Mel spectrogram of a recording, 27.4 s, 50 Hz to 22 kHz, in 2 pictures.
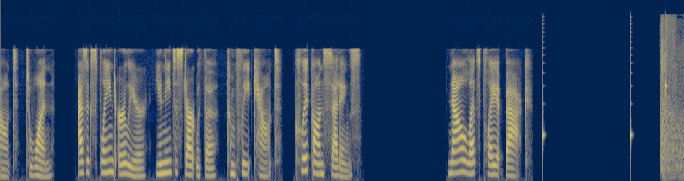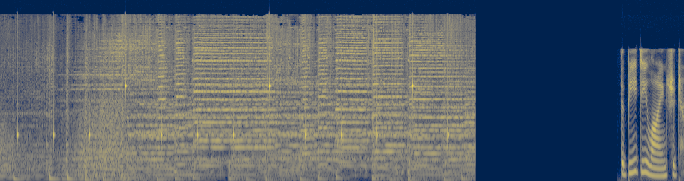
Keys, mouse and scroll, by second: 7.8-8.8 middle drag, 10.1 typing, 26.0 middle drag.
